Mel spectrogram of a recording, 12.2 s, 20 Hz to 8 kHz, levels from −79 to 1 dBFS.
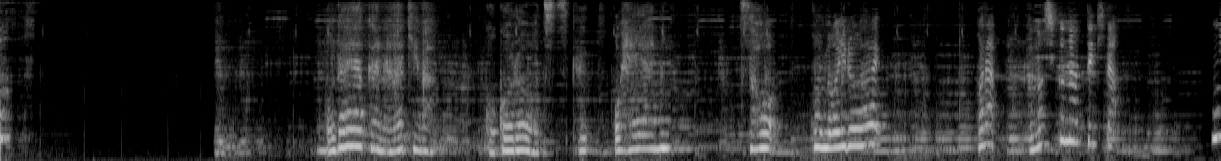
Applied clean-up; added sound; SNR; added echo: neural separator model SepFormer DNS4.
